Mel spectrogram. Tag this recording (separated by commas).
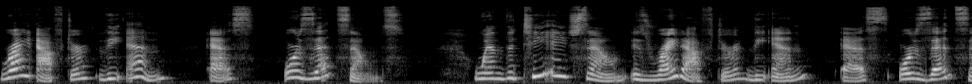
Speech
